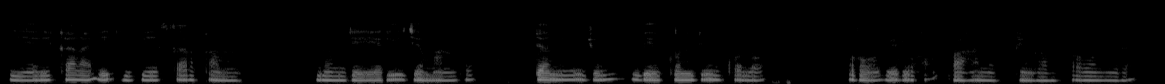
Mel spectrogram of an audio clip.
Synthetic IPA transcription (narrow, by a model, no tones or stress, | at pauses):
jeɾikalaɗiɗibɛsaɾkamɔ | nɔndɛjeɾid͡ʒɛmanbɔ | d̥anid͡ʒumbɛɡoldḭŋkʰɔlɔ | ɾɔbɛɗuhabːaɦanupːiŋɡamfawoniɾa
